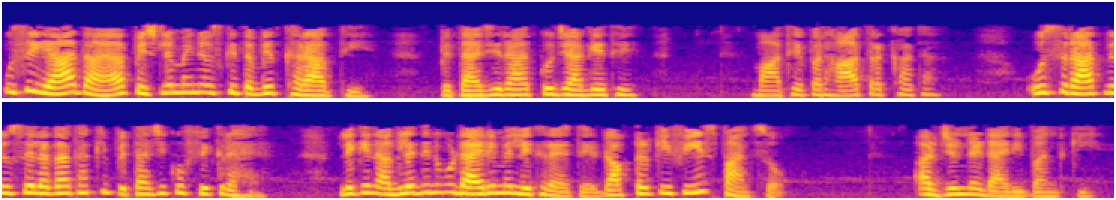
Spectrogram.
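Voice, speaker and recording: A female storyteller reads a scripted drama in a medium-pitched voice. She delivers it in short, deliberate phrases for dramatic weight. The sound is very dry and a little dull. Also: dry recording.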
